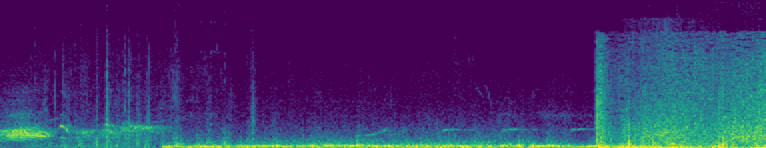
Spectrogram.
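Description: Wind rushes past during a long fall.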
